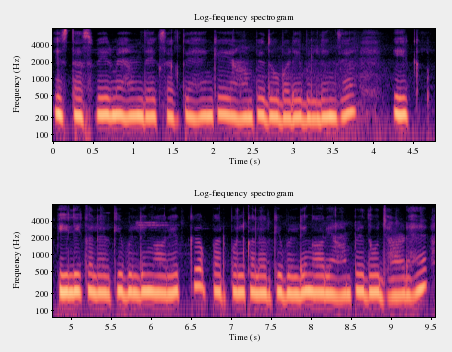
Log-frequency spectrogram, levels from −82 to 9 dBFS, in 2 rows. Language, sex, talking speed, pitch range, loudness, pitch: Urdu, female, 195 wpm, 210-225 Hz, -13 LUFS, 215 Hz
